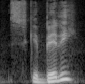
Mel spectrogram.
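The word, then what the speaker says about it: skibidi: What is skibbity? Skibbity. Skibbity is apparently being added to the Cambridge Dictionary. They have the pronunciation in there, I think.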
